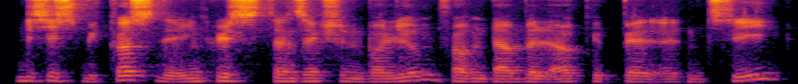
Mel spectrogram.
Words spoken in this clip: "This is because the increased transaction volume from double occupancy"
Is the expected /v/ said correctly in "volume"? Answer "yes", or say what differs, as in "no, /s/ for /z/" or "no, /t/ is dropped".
yes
